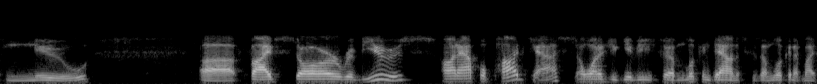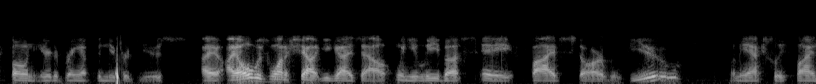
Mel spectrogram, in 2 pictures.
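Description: Throughout, the GSM full-rate codec gives the speech a buzzy, gravelly roughness. The spectrogram shows energy confined between 150 Hz and 3.5 kHz, with coarse, smeared harmonics.

From 9.32 to 9.41 s, GSM bit errors corrupt the decoder's parameters, causing a brief squawking gargle. The spectrogram shows distorted, blotchy frames.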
